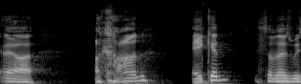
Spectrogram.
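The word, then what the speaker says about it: Achan: i it's like uh akan aiken sometimes we say aiken like clay aiken but it's really pronounced like akan okay now i'm picturing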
